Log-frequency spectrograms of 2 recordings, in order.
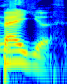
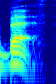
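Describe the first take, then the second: First: The name is drawled into two syllables. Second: The name is said as one short syllable. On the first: "we we're talking two syllables" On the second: "they don't say Beth"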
